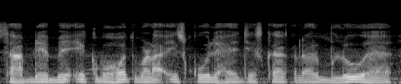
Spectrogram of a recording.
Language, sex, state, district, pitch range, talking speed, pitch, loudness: Hindi, male, Jharkhand, Palamu, 100-110 Hz, 165 wpm, 105 Hz, -18 LUFS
